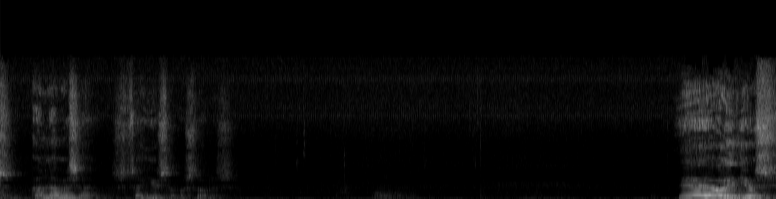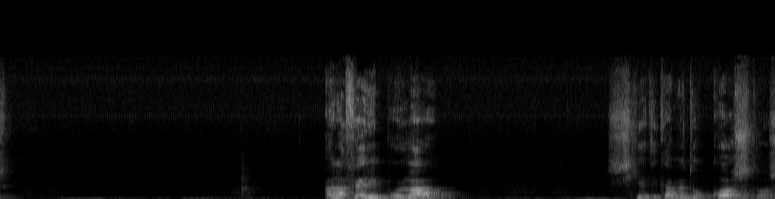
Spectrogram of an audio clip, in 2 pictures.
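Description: An elderly man speaks calmly and slowly, close by, in bursts with pauses.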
